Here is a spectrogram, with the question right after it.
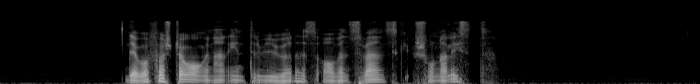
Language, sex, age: Swedish, male, 39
